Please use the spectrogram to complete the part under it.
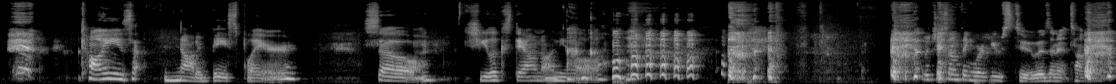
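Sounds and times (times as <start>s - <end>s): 
speech: 0.9s - 6.6s, 9.3s - 11.1s
person coughing in a fit: 7.2s - 7.9s, 8.9s - 9.6s, 10.8s - 11.1s.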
